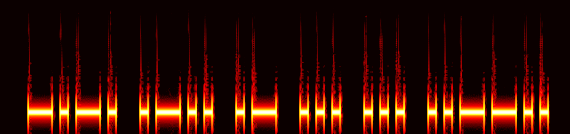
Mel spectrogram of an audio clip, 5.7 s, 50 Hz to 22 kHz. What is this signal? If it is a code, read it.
Morse code, heard as a keyed tone, about 15 wpm, 700 Hz. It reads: CLASS?
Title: Sentences from Top 1000 Words - Review Part 5 - 15wpm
